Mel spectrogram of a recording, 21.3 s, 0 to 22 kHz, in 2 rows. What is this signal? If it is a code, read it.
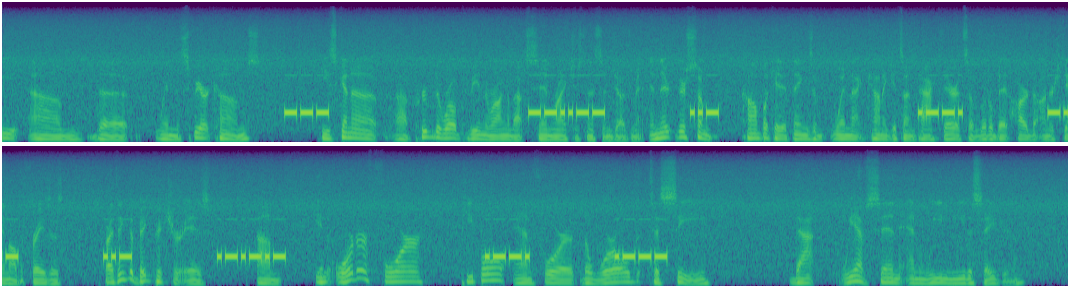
Morse code, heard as a keyed tone, machine-sent, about 30 wpm, spaced as for 9 wpm, 850 Hz, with speech in English. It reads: O ,U PKU. PJ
